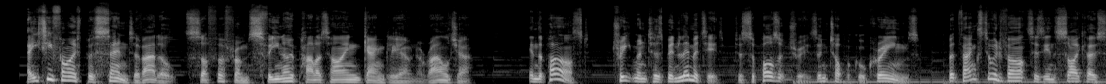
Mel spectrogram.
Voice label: medical Narration

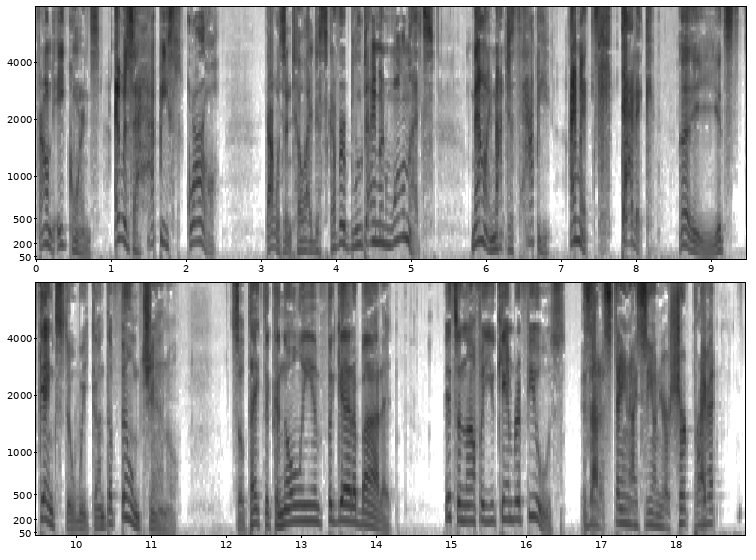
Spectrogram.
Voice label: character voice

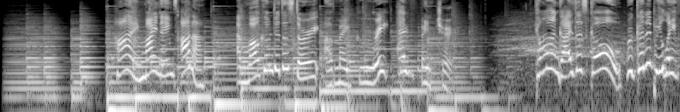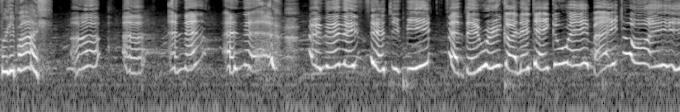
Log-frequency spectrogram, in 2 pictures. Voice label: Kids

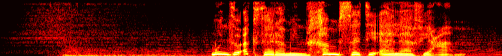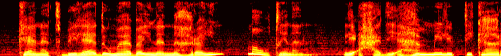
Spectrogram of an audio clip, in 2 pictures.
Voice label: Arabic; MSA

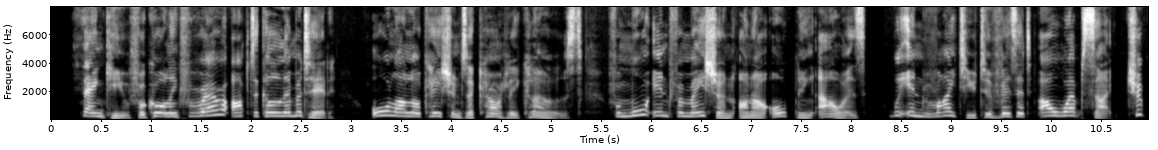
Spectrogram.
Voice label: PBX GREETING OUT OF OFFICE

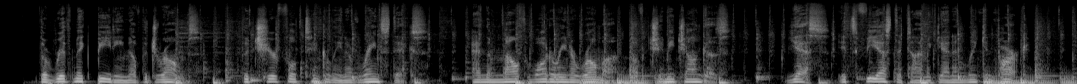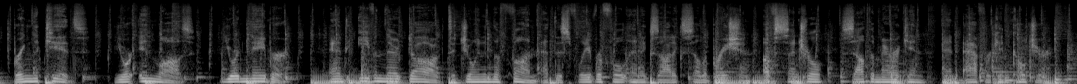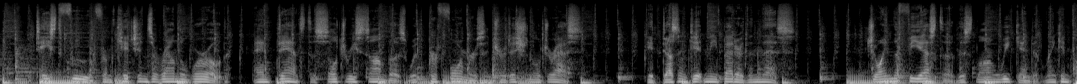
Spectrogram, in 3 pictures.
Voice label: Radio Commercial

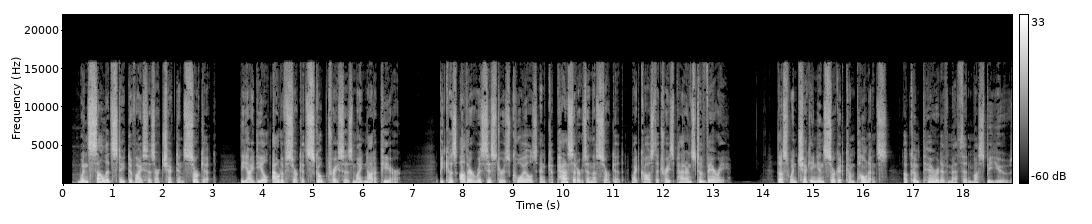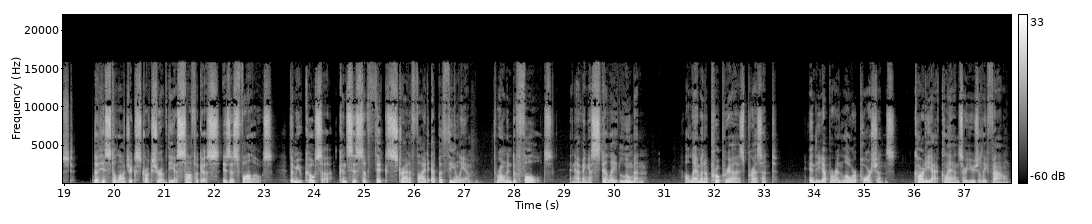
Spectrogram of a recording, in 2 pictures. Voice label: Dry VO

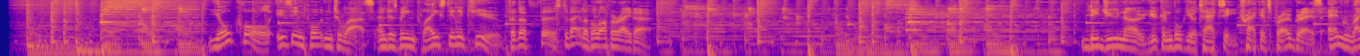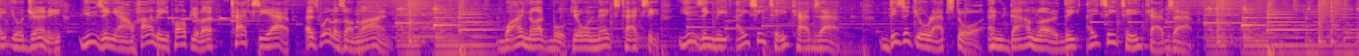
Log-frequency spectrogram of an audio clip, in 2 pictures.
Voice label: ON HOLD

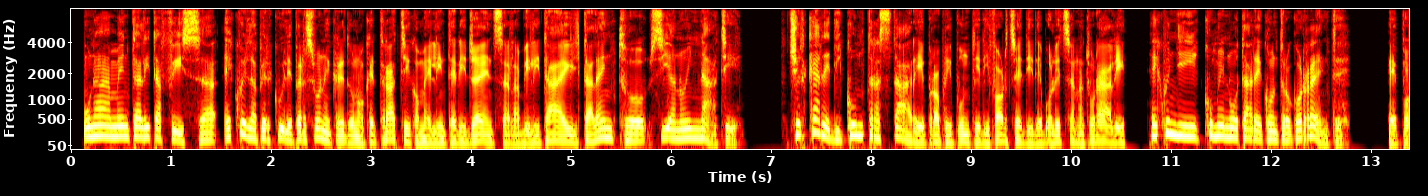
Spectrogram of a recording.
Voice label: Podcast; Mentalita di Crescita

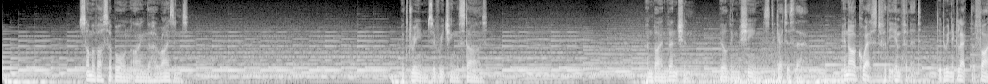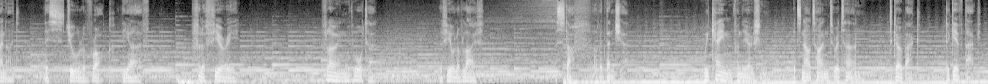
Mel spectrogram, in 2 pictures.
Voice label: Corporate Film; ARKSEN

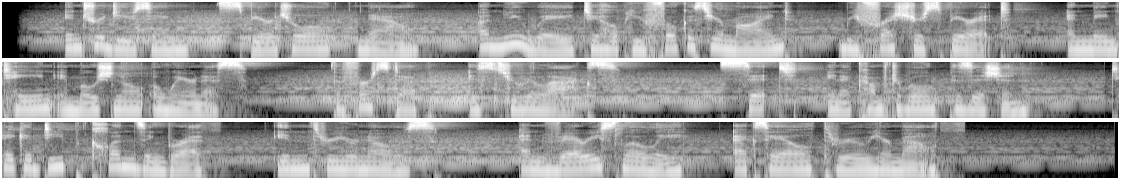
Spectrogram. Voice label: Meditation

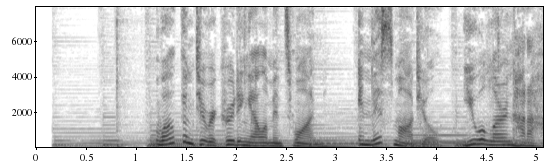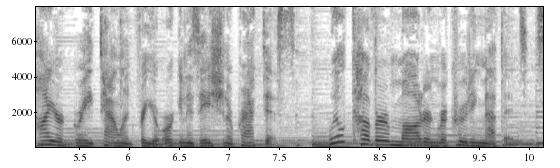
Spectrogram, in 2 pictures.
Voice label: RECRUTING SPOT

